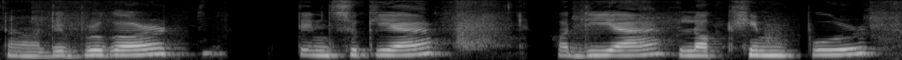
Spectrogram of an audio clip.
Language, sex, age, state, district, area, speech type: Assamese, female, 60+, Assam, Dibrugarh, rural, spontaneous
